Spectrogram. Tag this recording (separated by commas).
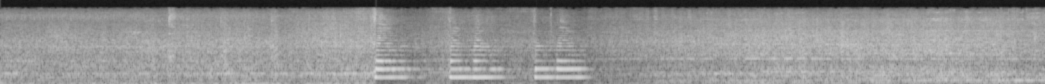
Rail transport, Train, Train horn, Railroad car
